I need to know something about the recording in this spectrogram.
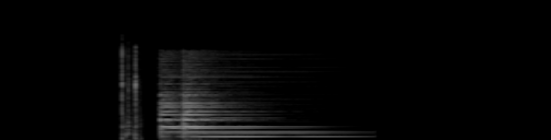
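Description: Subscribe-button animation sound effect: a quick double mouse click about a second in, then a bright notification-bell ding that rings out and fades over about a second and a half.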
